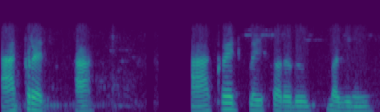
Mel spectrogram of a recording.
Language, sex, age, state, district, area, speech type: Sanskrit, male, 18-30, Kerala, Thiruvananthapuram, urban, conversation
